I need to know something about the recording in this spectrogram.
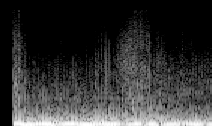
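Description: Intro sound effect: a loud, deep boom that hits suddenly just after the start and carries on as a sustained low rumble.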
